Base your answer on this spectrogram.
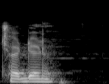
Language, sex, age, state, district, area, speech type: Sindhi, male, 18-30, Maharashtra, Thane, urban, read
